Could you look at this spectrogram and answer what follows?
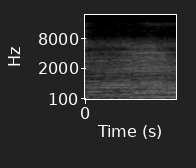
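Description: Corvette engine in a racing video game, a loud continuous roar rising as the car accelerates, steady and close with no pauses.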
